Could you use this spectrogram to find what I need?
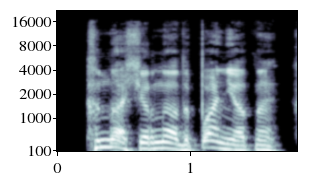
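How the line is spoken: Snorting grunt. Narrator (Russian): хмыкнул я

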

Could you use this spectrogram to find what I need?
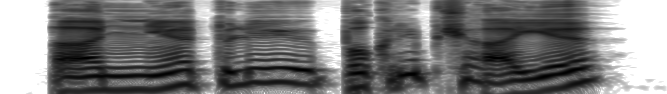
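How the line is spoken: Listless voice. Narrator (Russian): произнес он вялым голосом

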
